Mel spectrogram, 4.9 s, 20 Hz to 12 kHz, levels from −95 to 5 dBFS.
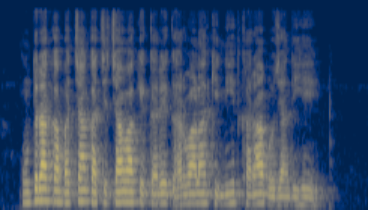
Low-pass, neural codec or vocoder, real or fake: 9.9 kHz; vocoder, 22.05 kHz, 80 mel bands, WaveNeXt; fake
